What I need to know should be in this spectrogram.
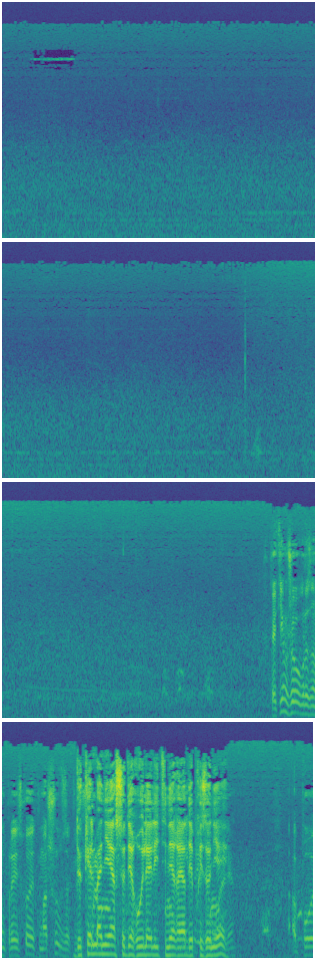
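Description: Wind blows across open snowy ground.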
